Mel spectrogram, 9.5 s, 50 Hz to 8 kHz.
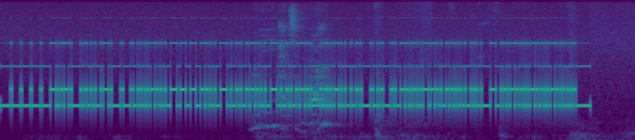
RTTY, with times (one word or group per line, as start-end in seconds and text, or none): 1.2-2.2 W3VCJ
2.4-3.0 599
3.1-3.8 577
3.9-4.5 577
4.7-6.0 JA7CVG
6.2-6.5 DE
6.6-7.7 UR6OD
7.8-8.0 R
8.1-8.2 R
8.4-8.7 FB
